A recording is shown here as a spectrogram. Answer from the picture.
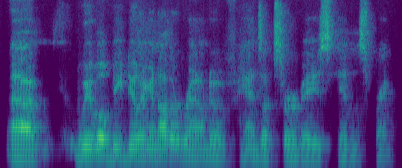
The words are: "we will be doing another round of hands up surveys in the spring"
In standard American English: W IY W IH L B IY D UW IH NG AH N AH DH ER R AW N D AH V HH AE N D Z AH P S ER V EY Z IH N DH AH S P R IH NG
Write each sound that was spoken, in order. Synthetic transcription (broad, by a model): W IY W IH L B IY D UW IH NG AH N AH DH ER R AW N D AH V HH AE N D Z AH P S ER V EY Z IH N DH AH S P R IH NG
